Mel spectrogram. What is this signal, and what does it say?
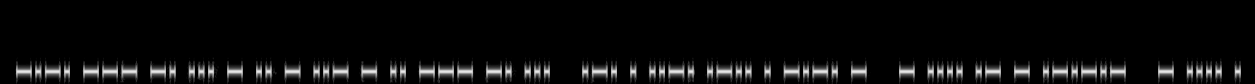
Morse code, heard as a keyed tone, about 25 wpm, 600 Hz. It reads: CONSTITUTIONS REFLECT THAT. THE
